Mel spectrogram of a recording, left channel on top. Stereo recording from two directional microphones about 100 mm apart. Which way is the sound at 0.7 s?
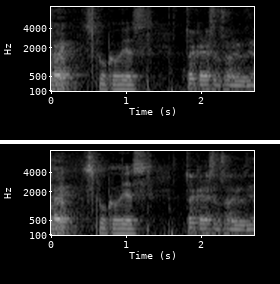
20° right (ahead or behind).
